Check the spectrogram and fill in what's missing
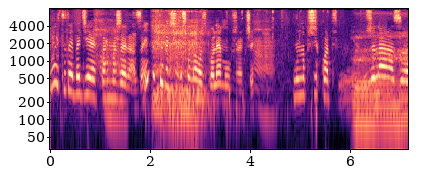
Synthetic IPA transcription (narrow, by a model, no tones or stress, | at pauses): nɔit̪ut̪ajbɛɲd͡ʑɛffaɾmaʐɛɾazɛmit̪akt̪ːbɛɲd͡ʑɛɕɛd̪ɔsk̪ɔvawɔzɡɔlɛmuvʐɛt͡ʂɘ | nɔnapʂɘkwat̪ʐɛlazɔ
